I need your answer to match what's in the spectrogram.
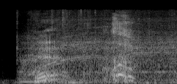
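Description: A kitchen blender, used to make Palatschinken, starts up and runs with a steady, harsh whirring roar and a faint motor whine, surging louder twice as it spins. No voices.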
